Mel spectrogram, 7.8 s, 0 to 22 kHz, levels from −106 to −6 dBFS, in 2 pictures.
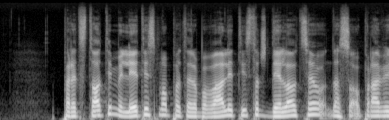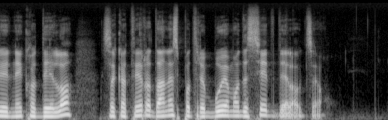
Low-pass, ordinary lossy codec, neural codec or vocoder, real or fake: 19.8 kHz; none; vocoder, 44.1 kHz, 128 mel bands every 512 samples, BigVGAN v2; fake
